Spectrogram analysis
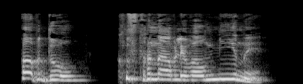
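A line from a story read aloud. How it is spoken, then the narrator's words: Cossack woman's deep chesty laugh. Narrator (Russian): Казачка рассмеялась грудным смехом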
